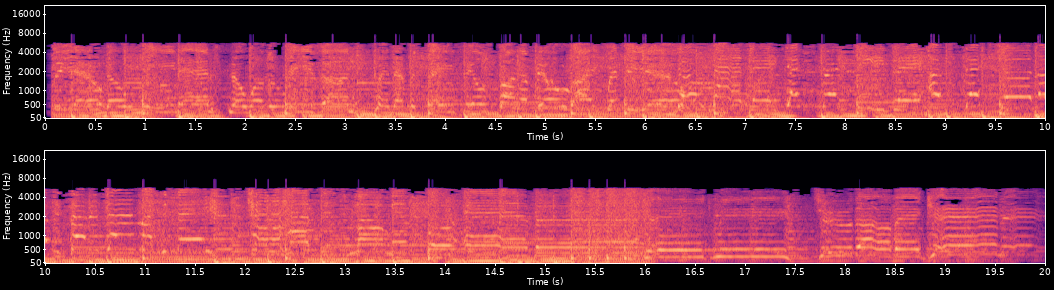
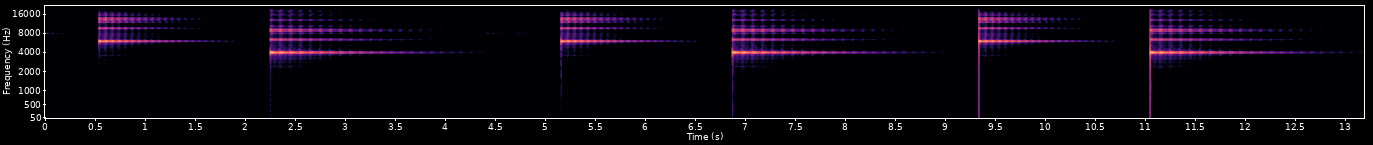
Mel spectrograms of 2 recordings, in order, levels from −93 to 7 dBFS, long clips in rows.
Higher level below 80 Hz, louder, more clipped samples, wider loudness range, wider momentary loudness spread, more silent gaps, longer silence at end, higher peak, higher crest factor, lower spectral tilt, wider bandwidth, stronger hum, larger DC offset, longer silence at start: first, -18 dBFS vs -84 dBFS; first, -11 LUFS vs -15 LUFS; neither; about the same, 3 LU vs 4 LU; second, 5 LU vs 22 LU; neither; second, 0 s vs 1.2 s; about the same, 0 dBFS vs 0 dBFS; second, 12 dB vs 22 dB; first, -7.5 dB/octave vs 7.5 dB/octave; second, 8 kHz vs 19 kHz; neither; neither; second, 0.05 s vs 0.55 s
